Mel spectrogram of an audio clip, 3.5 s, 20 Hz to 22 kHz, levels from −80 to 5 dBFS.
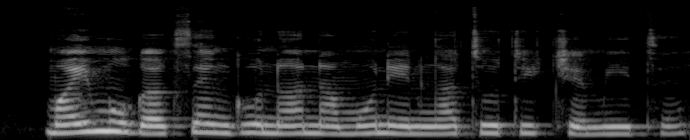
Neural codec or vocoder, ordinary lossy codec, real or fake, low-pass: none; none; real; 19.8 kHz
